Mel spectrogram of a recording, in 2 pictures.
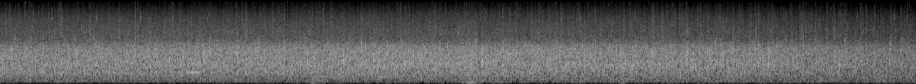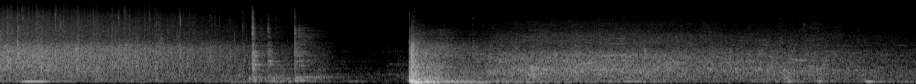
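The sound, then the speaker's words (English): A crowd applauds loudly for a blacksmith from Venezuela who can read notes, in a dense, steady roar of clapping that fades after about twelve seconds, followed by a brief hush and some quieter voices and stray sounds. “Give him an enormous applause from Venezuela,”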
